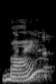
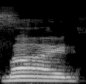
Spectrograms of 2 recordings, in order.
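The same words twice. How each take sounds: First: The voice rises at the end. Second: The voice falls at the end.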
